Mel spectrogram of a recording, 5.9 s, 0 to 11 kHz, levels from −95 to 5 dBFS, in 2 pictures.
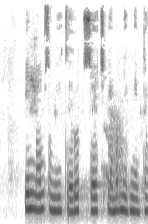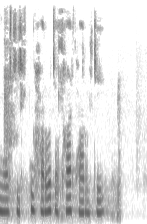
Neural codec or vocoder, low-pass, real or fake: none; 9.9 kHz; real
